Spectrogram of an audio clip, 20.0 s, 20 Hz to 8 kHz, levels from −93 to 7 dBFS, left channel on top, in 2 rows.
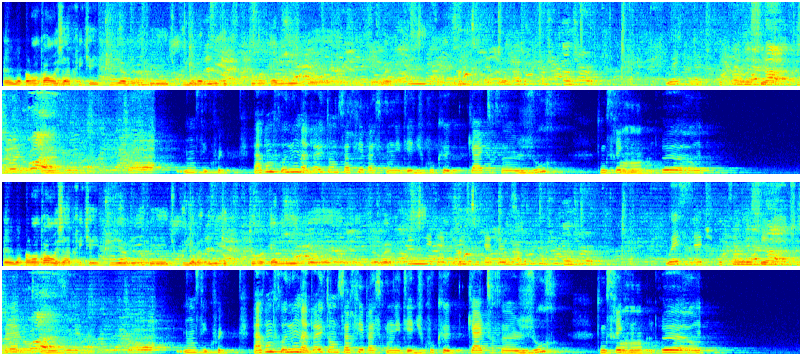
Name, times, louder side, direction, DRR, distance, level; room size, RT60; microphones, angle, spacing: voice 1, 0.0-5.0 5.7-5.8 6.2-6.5 8.6-8.7 17.7-18.0, equal, ahead, 0 dB, 1.2 m, -21 dB
sound 1, 1.2-11.9, left 1 dB, 55° left, 1.3 m, -27 dB
voice 2, 5.1-6.6 7.0-7.3 8.3-11.2 12.1-12.8 13.1-16.9 17.4-18.7, right 3 dB, 45° right, 9 dB, 0.6 m, -24 dB
23.5 x 17.5 x 6.9 m, 1.1 s
head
